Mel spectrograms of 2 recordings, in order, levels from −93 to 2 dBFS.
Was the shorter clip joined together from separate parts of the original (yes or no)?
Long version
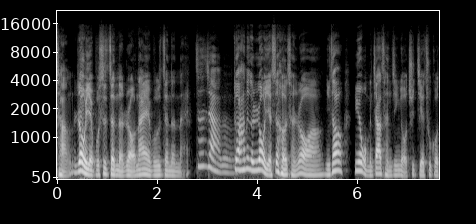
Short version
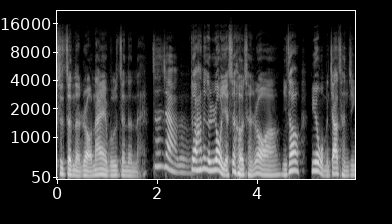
no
